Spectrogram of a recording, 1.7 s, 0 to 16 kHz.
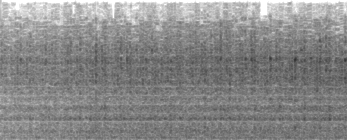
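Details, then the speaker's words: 1997 GMC Suburban at idle, about minus 6 degrees: sharp rhythmic puffing tick keeping pace with the firing beat from an exhaust leak after the catalytic converter; owner considers it minor, not affecting anything, left unrepaired. "but that's after the catalytic converter. Not a huge deal, it doesn't affect anything."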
